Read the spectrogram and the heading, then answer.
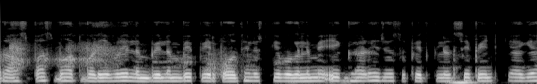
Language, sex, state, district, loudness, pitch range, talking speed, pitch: Hindi, female, Haryana, Jhajjar, -15 LUFS, 155-165 Hz, 255 wpm, 160 Hz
